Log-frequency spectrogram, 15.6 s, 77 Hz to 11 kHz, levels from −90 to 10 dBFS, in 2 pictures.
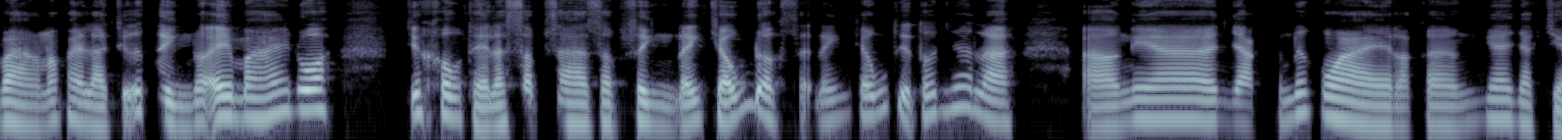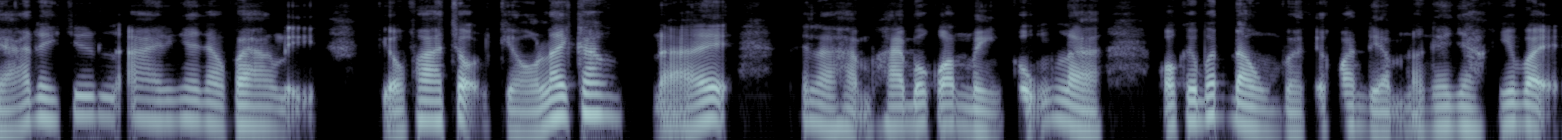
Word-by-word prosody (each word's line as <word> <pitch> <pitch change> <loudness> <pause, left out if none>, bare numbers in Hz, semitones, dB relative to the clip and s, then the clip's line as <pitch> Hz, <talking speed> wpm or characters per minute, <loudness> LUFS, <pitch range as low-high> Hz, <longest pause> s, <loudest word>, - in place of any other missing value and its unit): vàng 145 -4 +3
nó 155 - -1
phải 150 -3 +1
là 130 -2 +2
trữ - - -1
tình 135 -4 +2
nó 150 - +1
êm 175 +1 +6
ái, 180 +5 +2
đúng 230 0 +7
không? 235 0 +3 0.3
Chứ 195 - +2
không 190 -3 +3
thể 125 -2 +2
là 135 - +2
xập 155 +2 -3
xà 145 -2 0
xập 145 0 -2
xình 140 -5 +1
đánh 140 - +3
trống 150 - +4
được, 160 - +2
s - - -17
đánh 160 +4 -8
trống 185 +3 -1
thì - - +1
tốt 185 - -2
nhất 245 +1 -4
là, 155 -5 +3 0.3
à, 130 +1 +1
nghe 165 +1 +2
nhạc 145 -2 0
nước 200 +5 -3
ngoài 145 -7 +5
hoặc 130 0 -5
là 130 -1 -2
nghe 165 -1 -2
nhạc 145 -3 -5
trẻ 115 +5 -2
đi 170 -2 0
chứ 185 -1 -2 0.2
ai 155 -2 -4
nghe 160 -1 -4
nhạc 140 -3 -3
vàng 135 -2 +2
lại, - - -4 0.4
kiểu, - - +1
pha 160 -1 +4
trộn, - - +2
kiểu, 110 0 -3
lai 175 +5 +6
căng." 195 0 +2 0.2
Đấy, - - +2 0.3
thế - - -6
là 130 -3 -1
h 120 - -4
hai 130 0 +2
bố 140 +1 +1
con 140 -2 +2
mình 115 -3 -2
cũng 160 +2 -2
là 125 -7 +2 0.3
có 135 - +2
cái 155 +2 +2
bất 185 +1 +1
đồng 130 -7 +3
về 105 - -4
cái - - -6
quan 135 -1 -2
điểm 110 -2 -2
là - - -6
nghe 130 - -2
nhạc 130 -1 -3
như 145 +1 -2
vậy. 140 - +3
150 Hz, 290 wpm, -24 LUFS, 130-165 Hz, 0.4 s, đúng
